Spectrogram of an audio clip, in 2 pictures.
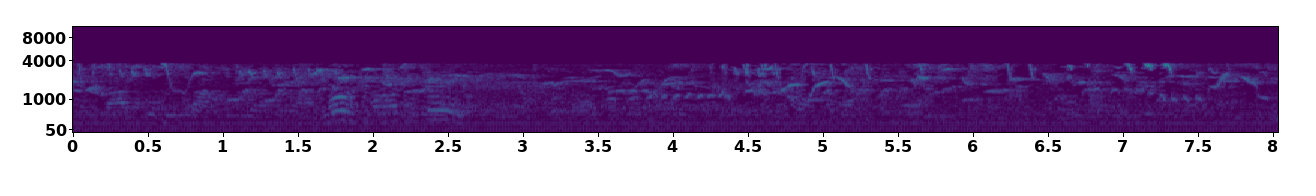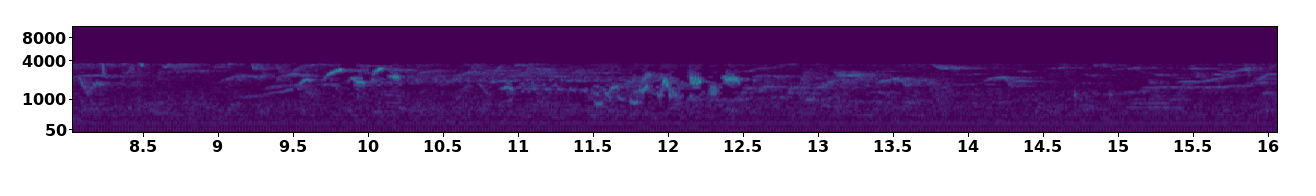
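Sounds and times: songbird singing: 0.0 - 16.0.

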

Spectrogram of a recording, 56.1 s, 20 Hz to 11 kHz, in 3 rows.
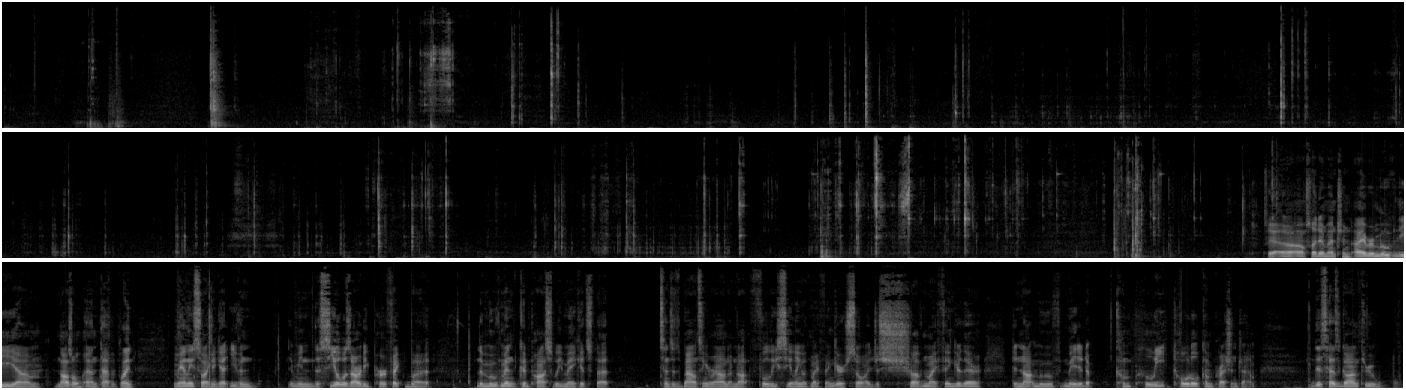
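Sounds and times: plastic and metal parts clicking: 10.5 - 15.4, 21.0 - 24.8, 25.7 - 32.8.

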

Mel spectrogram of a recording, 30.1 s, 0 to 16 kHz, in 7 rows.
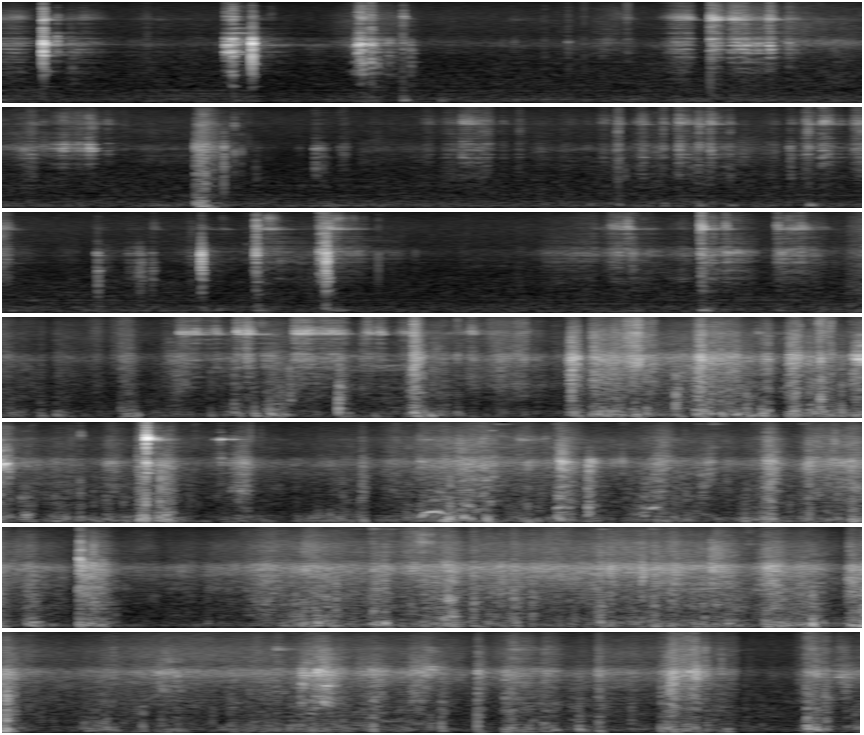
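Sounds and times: metal tent pole clinking: 0.0 - 2.2, 3.1 - 10.6, 11.5 - 12.9, 13.6 - 18.6.

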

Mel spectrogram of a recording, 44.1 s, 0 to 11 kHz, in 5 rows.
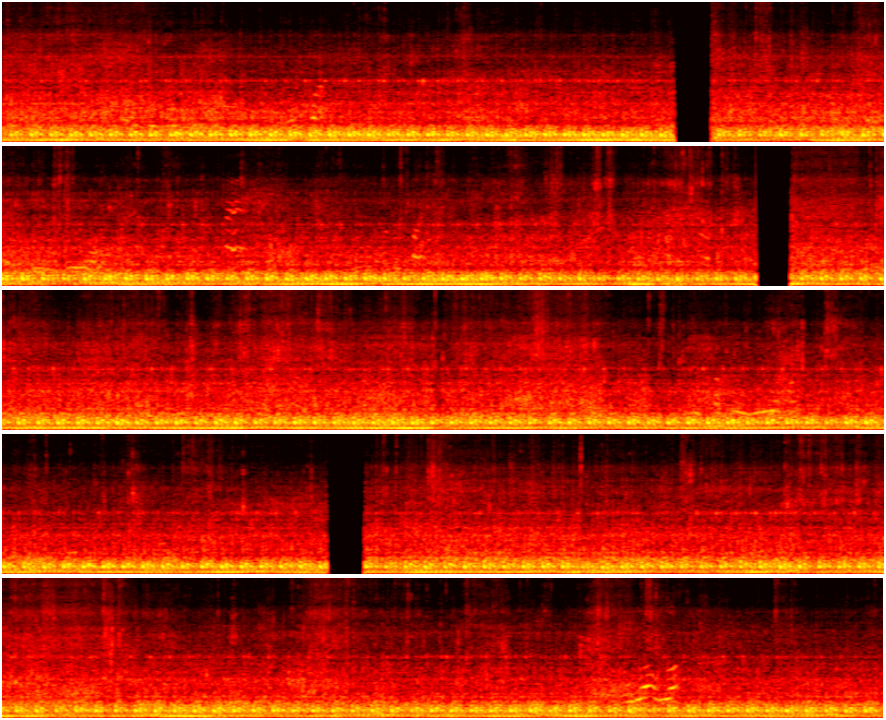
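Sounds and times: boat engine humming: 0.0 - 44.0.

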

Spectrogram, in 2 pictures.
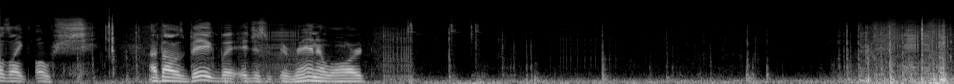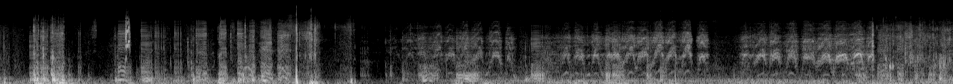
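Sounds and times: wind on microphone: 0.0 - 19.0
camera handling rustling: 12.3 - 13.4.

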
